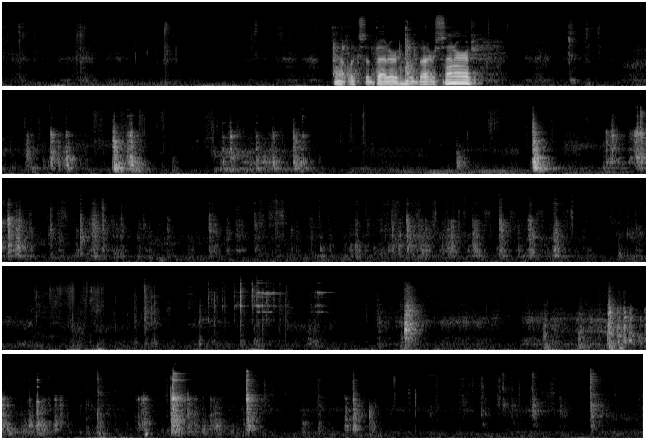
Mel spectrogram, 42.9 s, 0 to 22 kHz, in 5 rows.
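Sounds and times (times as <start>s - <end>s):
metallic clinks of hand tools: 28.8s - 30.2s.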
